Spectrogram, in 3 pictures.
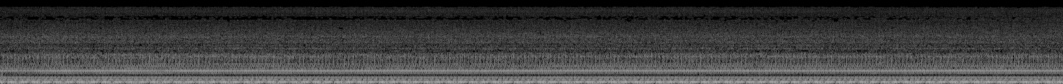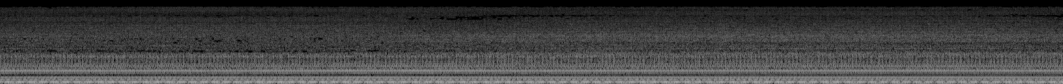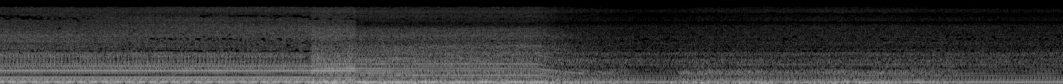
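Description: Small petrol engine of a hot air balloon inflator fan running steadily at high speed, blowing cold air into the envelope. About three-quarters of the way through, the propane burner starts firing, and soon after the fan engine is throttled back, its pitch falling.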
